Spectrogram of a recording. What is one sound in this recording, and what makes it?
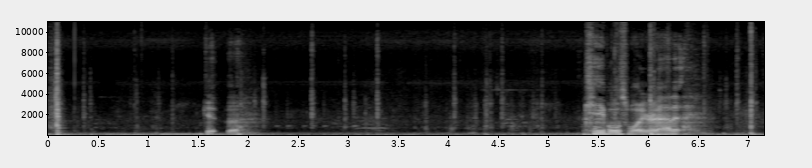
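Plastic trim clicks and rattles.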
